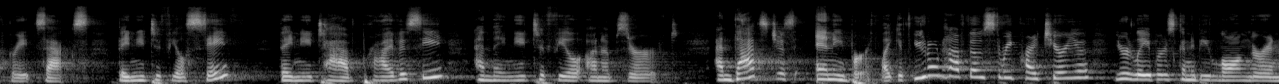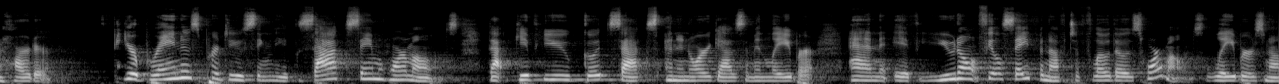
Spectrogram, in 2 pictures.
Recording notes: Live talks from the Sensing Woman 2022: A multisensory event that took place at C24 Gallery in Chelsea, New York City. Live talks from the Sensing Woman 2022: A multisensory event that took place at C24 Gallery in Chelsea, New York City.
